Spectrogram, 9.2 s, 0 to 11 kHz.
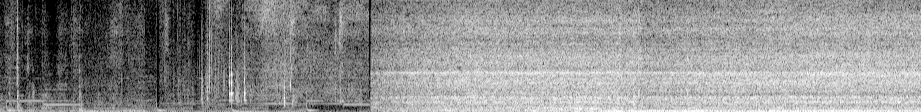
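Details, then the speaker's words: Toyota Auris 1.6 petrol, about 121,000 km, in freezing cold, just after replacing the noisy, non-charging original 100 A alternator and a stretched belt: fires, then a steady even hum with no squeal or knock; battery light off, normal running. "Chưa có lỗi gì. Chạy êm. Không có tiếng kêu rít."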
